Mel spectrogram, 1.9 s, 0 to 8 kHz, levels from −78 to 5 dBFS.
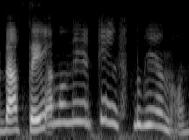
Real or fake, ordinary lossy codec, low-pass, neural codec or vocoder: fake; none; none; codec, 16 kHz, 1 kbps, FunCodec, trained on Chinese and English, 50 frames a second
